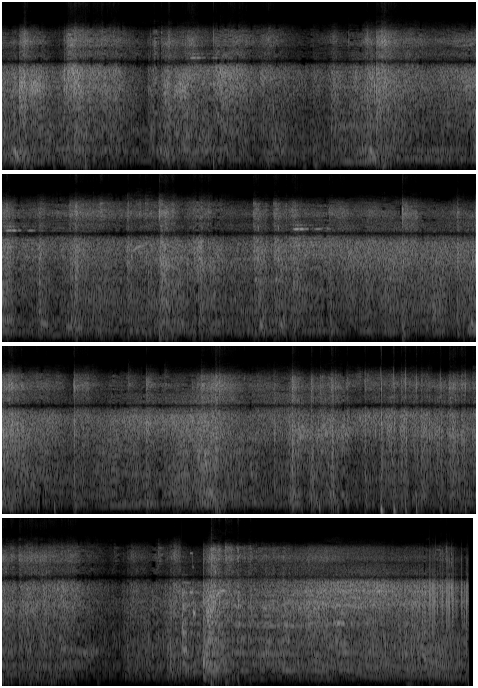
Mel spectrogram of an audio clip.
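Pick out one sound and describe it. Game attack blasts and impacts crackle and thump rapidly.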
